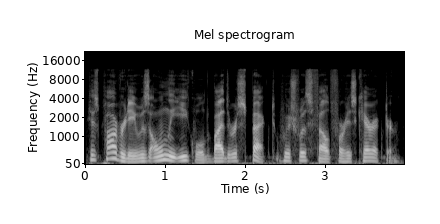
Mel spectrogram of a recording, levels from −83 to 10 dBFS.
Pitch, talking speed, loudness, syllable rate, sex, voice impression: 125 Hz, 210 wpm, -18 LUFS, 5.7 syllables/s, male, very masculine, very middle-aged, thick, tensed, slightly powerful, slightly bright, soft, slightly muffled, slightly halting, slightly raspy, cool, intellectual, slightly refreshing, sincere, slightly calm, mature, friendly, reassuring, slightly unique, slightly elegant, wild, slightly sweet, lively, slightly strict, slightly intense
